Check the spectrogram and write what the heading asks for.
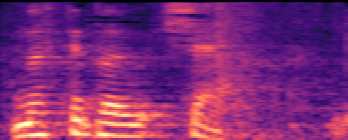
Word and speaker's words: Mephibosheth: Well, like our reading spoke about this morning, and Kelly so well pronounced, Mephibosheth.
